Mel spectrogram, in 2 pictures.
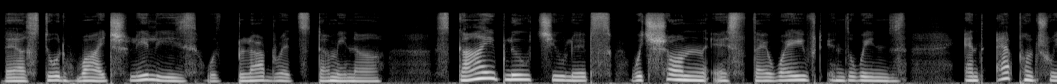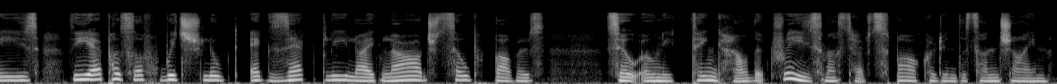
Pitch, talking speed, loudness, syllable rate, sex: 180 Hz, 120 wpm, -19 LUFS, 3.5 syllables/s, female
